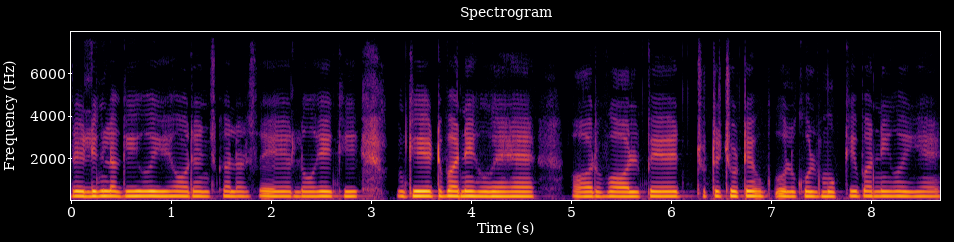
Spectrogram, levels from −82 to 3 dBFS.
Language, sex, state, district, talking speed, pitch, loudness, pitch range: Hindi, female, Bihar, Patna, 160 wpm, 220 Hz, -15 LUFS, 220-225 Hz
